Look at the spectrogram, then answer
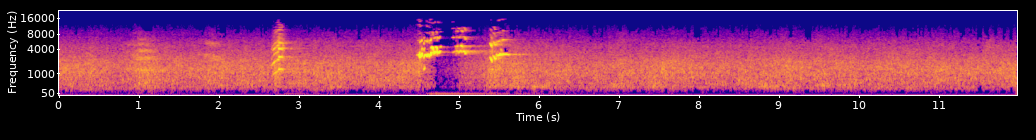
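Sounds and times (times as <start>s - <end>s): parrot shrill chirps: 4.5s - 5.8s.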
